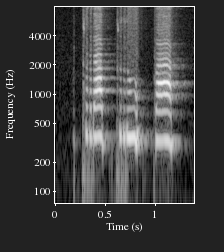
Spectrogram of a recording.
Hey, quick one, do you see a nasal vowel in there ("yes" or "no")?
no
